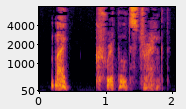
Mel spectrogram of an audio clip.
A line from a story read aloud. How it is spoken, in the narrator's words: he murmured regretfully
